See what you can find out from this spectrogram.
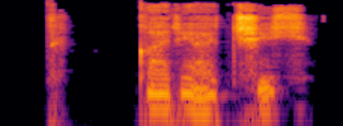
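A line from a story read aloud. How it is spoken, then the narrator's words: Quietly spoken. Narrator (Russian): тихо проговорила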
